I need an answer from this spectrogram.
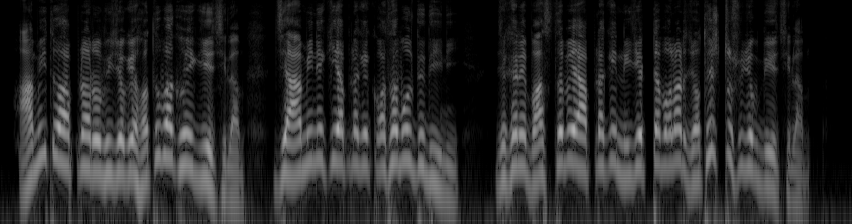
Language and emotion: Bengali, surprised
